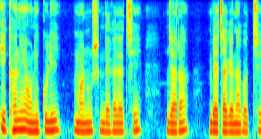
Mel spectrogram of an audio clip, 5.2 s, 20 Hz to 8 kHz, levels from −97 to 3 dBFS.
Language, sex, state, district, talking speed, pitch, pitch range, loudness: Bengali, male, Tripura, West Tripura, 90 wpm, 140 Hz, 135-155 Hz, -16 LUFS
